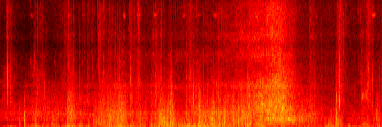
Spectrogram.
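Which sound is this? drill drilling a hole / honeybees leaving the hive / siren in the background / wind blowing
wind blowing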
